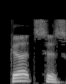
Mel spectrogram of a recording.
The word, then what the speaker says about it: Goetze: Goetze's Candy Company, Inc., pronounced Goetze, is an American confectionery company based in Baltimore, Maryland and specializing in caramel-based candies.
